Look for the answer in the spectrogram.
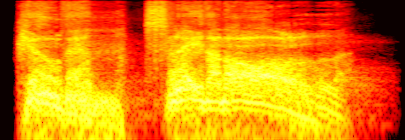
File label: order, grunt sounds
